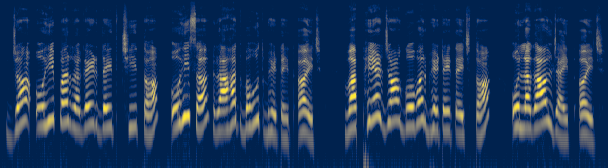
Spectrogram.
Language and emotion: Maithili, neutral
